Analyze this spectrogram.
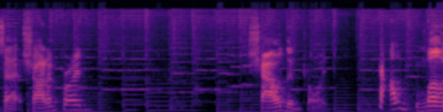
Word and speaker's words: Schadenfreude: Schadenfreude? Schadenfreude. Well, you gotta pronounce it like a German word, right? So you gotta go Schadenfreude.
